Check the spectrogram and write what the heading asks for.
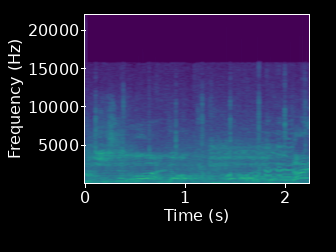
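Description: Excited voices shouting and whooping, with hand claps.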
